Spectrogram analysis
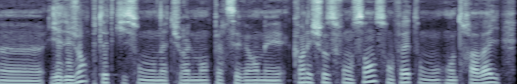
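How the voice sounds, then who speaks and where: A man's voice: medium pitch, fairly even intonation, fairly quick, warm tone, dry recording, studio quality. A man, a teacher, talking earnestly in a casual interview, with many fillers and restarts. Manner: earnest and reflective.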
